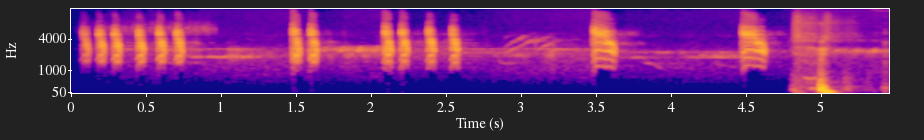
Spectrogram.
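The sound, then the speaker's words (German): Eurasian tree sparrow calling: many short, bright chirps come in quick clusters, a fast run of about six, then pairs and groups of four, followed by a few longer, harsher calls, alone with no voices. “Ich würde sagen, damit hören wir auch mal in den Feldsperling, in seinen kleinen Bruder rein.”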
